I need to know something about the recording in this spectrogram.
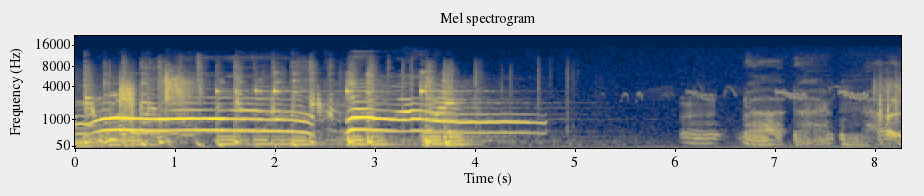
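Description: A cartoon fox character's voice giving two long, drawn-out howls, the second trailing off slightly lower in pitch. Then near quiet, with a few faint soft sounds near the end.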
